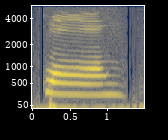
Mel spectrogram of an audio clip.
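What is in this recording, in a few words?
"gwong6", Cantonese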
